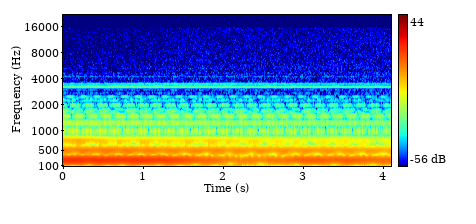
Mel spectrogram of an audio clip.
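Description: Ambient post-rock drone: an electric guitar's held notes ringing on steadily through an amp as one sustained, pitched wash. It fades a little about halfway and swells back up.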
